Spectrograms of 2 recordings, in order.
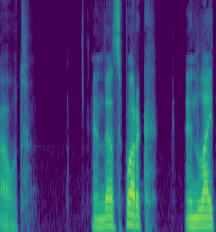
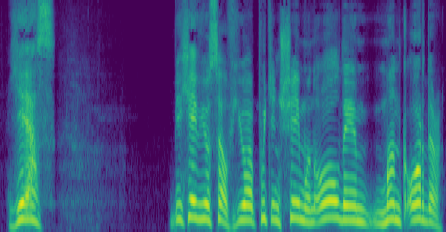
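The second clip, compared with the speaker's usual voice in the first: louder, higher stern rebuke; angry scolding; 8 semitones higher, 5 dB louder than usual. Retold or imitated. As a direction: tell him off for shaming the order. Friend scolding drunk monk.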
